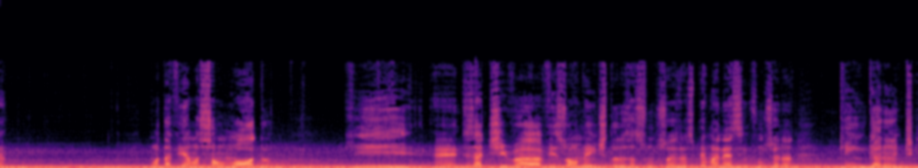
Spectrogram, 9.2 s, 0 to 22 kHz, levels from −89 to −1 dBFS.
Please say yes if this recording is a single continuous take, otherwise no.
yes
